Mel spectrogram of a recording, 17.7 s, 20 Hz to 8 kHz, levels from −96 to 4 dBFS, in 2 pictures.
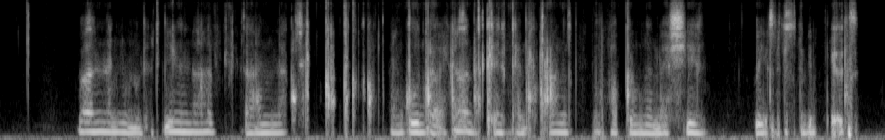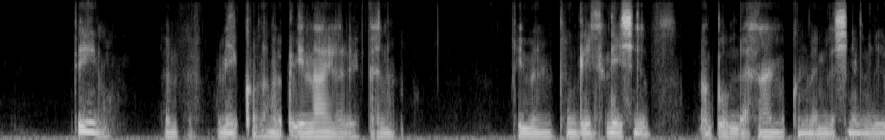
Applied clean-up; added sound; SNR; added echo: neural diffusion model UNIVERSE++.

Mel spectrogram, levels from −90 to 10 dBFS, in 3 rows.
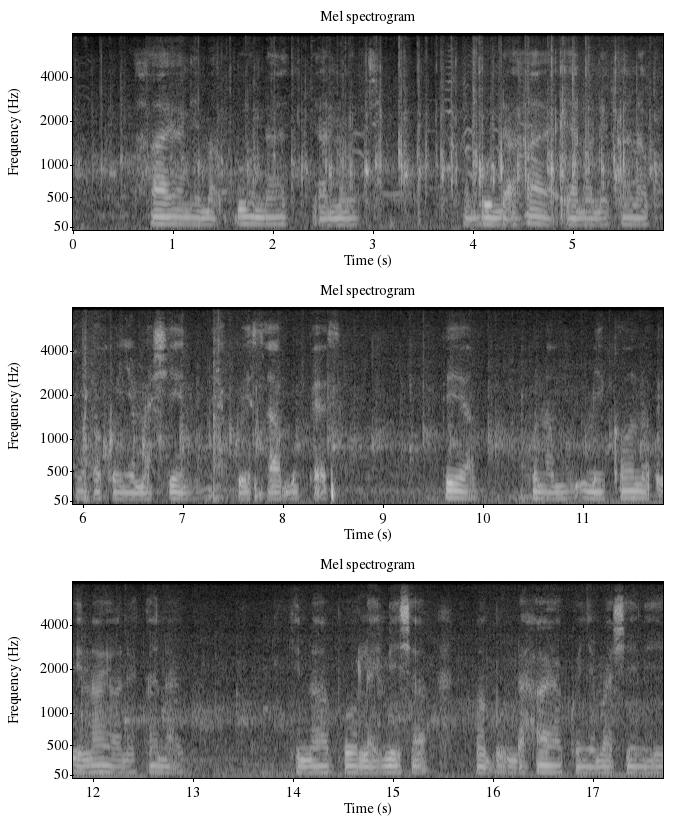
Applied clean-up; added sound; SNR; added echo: none; Livestock, farm animals, working animals; 8 dB; none.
